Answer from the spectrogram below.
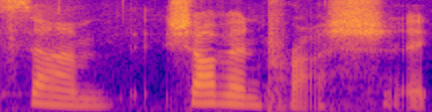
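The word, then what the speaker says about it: Chyawanprash: What is Shavan Prash? I'm hoping I'm saying that right. – You are. Very good. Good job.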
